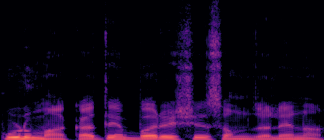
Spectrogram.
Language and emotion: Goan Konkani, neutral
